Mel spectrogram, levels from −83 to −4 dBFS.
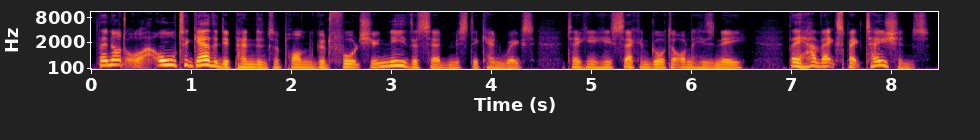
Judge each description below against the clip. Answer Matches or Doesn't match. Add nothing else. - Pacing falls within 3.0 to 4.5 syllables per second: Doesn't match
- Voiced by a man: Matches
